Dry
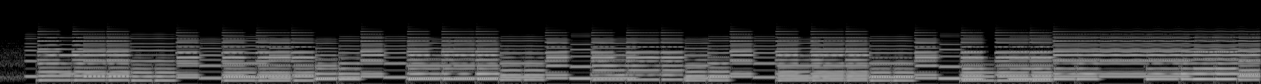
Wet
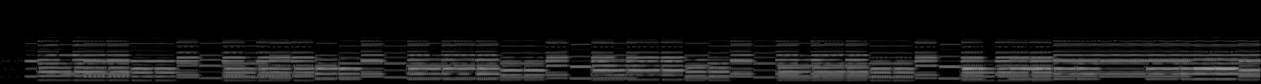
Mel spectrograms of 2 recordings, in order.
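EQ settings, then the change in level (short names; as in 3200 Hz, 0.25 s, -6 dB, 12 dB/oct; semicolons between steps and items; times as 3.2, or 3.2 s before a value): vowel filter a; HPF 160 Hz; -2.5 dB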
